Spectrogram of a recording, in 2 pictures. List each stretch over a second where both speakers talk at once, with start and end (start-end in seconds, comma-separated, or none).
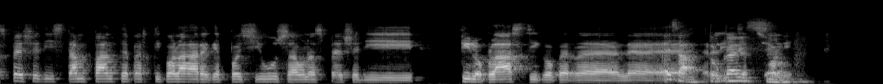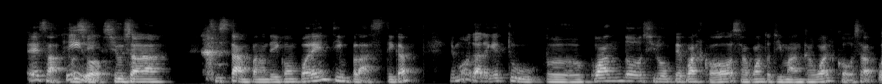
6.6-7.9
